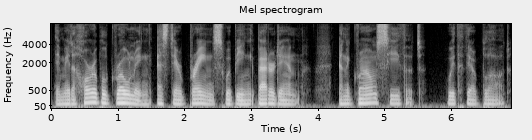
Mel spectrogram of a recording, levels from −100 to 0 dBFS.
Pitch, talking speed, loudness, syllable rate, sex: 100 Hz, 165 wpm, -20 LUFS, 4.6 syllables/s, male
